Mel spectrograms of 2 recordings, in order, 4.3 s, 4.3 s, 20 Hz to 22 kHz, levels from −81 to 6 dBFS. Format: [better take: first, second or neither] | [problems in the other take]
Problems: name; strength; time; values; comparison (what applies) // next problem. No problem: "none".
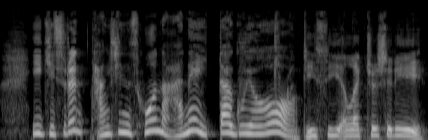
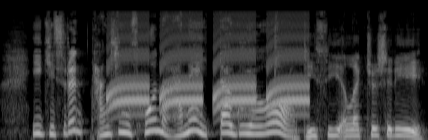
first | alarm; loud; from 1 to 3 s; peak level with the speech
